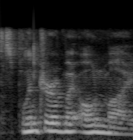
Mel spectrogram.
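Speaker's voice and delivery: plain reading voice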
